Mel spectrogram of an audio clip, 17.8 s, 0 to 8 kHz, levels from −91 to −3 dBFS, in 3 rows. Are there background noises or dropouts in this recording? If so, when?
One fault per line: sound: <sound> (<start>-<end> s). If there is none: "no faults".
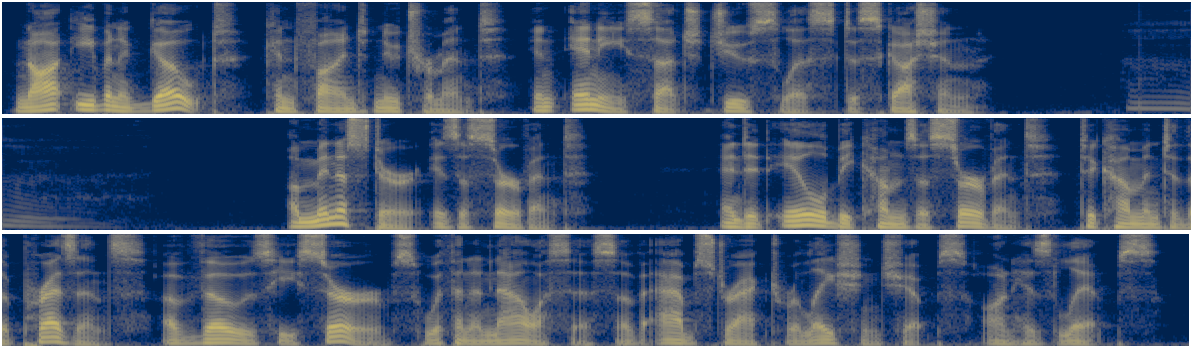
sound: sigh (5.6-6.7 s)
